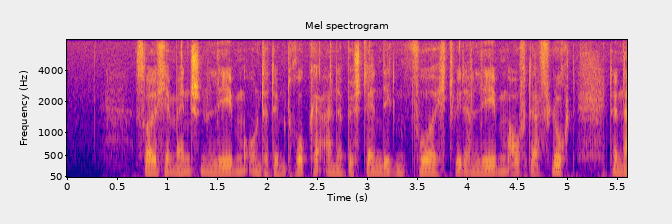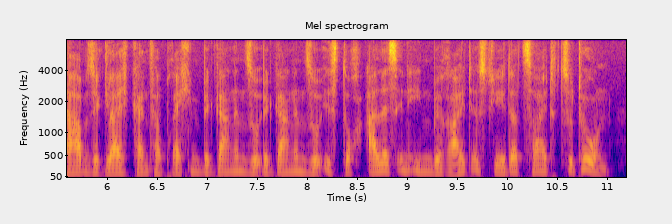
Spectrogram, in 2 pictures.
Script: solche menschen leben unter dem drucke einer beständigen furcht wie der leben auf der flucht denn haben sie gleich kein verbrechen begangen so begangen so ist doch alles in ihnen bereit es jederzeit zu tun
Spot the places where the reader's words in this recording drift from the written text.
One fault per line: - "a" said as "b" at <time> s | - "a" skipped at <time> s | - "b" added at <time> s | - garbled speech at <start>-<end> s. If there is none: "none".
none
